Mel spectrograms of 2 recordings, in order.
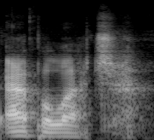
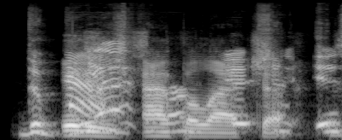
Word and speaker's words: Appalachia: happening right now appalachia it is appalachia i looked it up on google what do you want the box appalachian british pronunciation i guess i'm british and you i guess i'm british too no it is appalachia you two have bastardized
